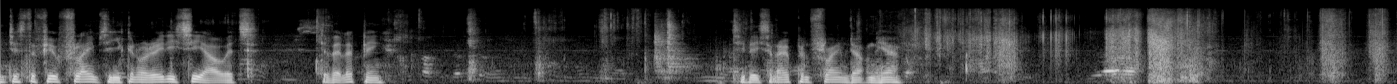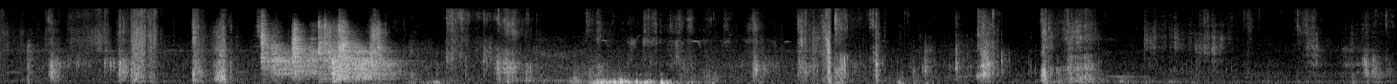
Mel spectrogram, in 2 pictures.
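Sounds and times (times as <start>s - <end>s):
scraping rustles: 8.7s - 27.9s
wood fire crackling and popping: 9.0s - 16.0s.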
